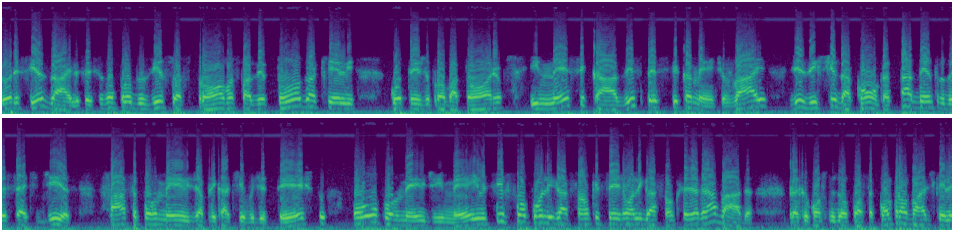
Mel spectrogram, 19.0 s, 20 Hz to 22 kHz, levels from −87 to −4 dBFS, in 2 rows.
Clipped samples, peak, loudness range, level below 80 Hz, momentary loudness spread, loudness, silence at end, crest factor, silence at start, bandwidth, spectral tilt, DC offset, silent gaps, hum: under 0.1%; -16 dBFS; 1 LU; -44 dBFS; 4 LU; -28 LUFS; 0 s; 12 dB; 0 s; 19 kHz; -5 dB/octave; under 0.1%; none; none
